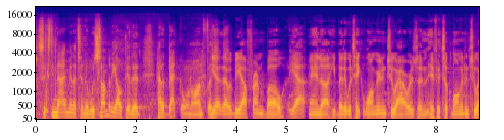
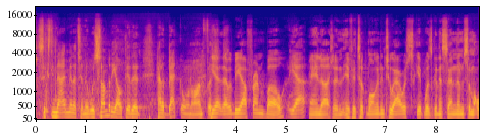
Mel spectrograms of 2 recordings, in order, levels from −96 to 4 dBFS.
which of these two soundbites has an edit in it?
second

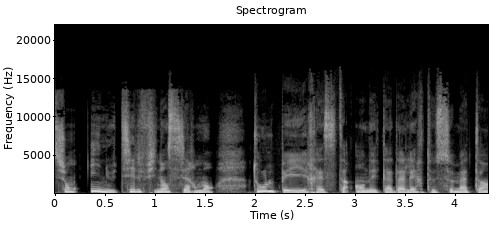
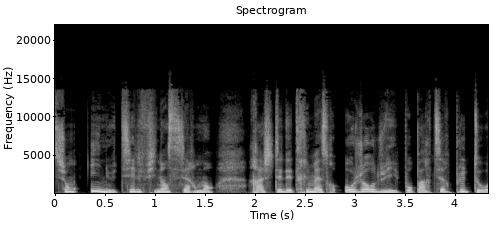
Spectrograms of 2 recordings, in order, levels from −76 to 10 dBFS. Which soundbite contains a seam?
first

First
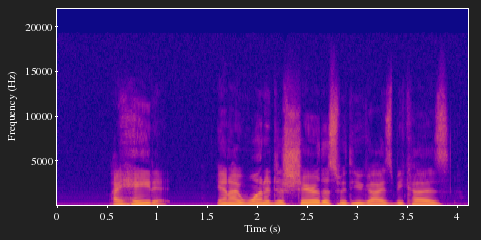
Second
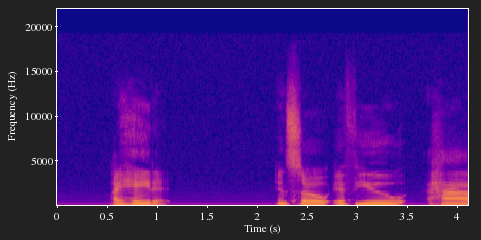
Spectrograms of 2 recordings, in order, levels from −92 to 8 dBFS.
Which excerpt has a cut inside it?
first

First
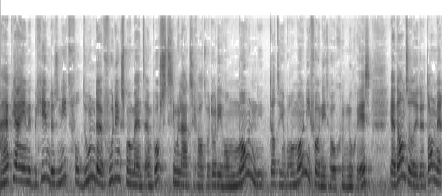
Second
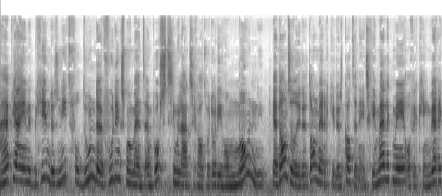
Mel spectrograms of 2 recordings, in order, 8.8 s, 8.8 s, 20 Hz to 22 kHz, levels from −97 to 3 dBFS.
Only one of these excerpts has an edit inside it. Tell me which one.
second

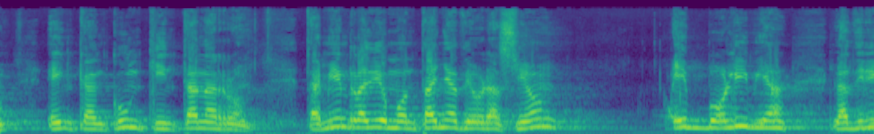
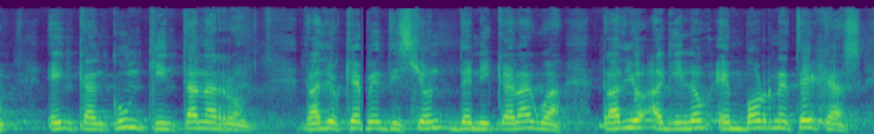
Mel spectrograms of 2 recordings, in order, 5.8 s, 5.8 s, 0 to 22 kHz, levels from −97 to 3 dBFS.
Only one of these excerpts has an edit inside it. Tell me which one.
second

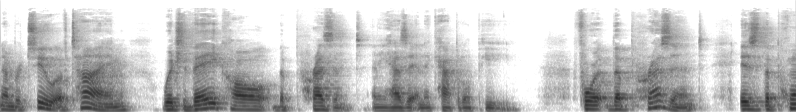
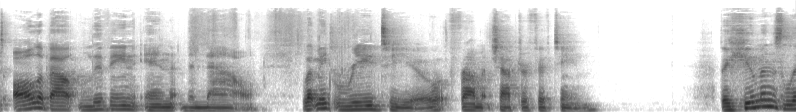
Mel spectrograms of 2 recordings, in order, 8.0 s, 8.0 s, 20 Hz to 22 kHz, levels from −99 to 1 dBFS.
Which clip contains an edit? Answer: second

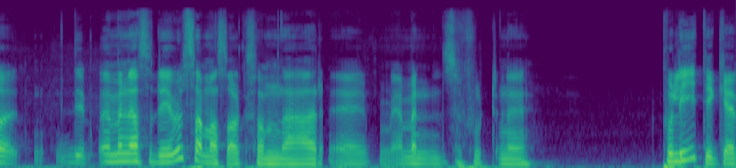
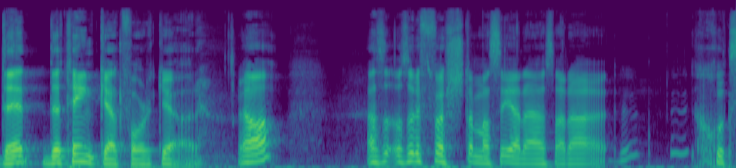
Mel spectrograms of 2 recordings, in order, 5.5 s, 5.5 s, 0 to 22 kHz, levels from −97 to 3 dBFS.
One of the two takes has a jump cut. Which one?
first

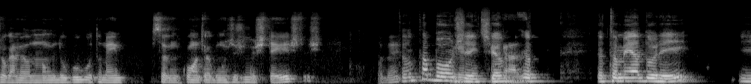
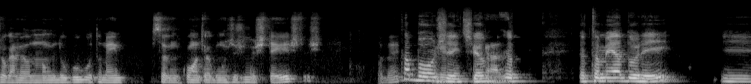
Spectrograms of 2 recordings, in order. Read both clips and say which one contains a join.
second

